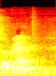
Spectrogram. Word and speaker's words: Larene: wave seen it and it's pronounced low-rent the reason why I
